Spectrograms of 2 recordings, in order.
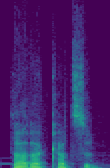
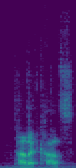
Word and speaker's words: Tadakatsu: Just Tarakatsu. Tadakatsu.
